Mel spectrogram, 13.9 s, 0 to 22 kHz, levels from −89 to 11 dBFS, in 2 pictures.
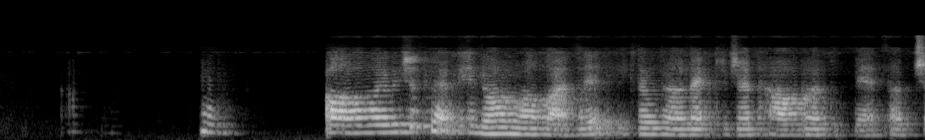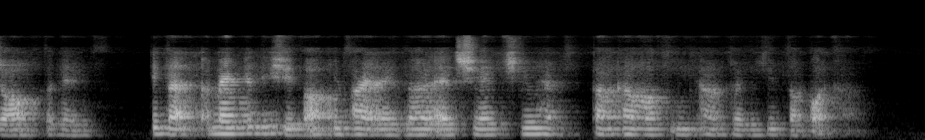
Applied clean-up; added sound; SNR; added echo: neural mask model DeepFilterNet 3.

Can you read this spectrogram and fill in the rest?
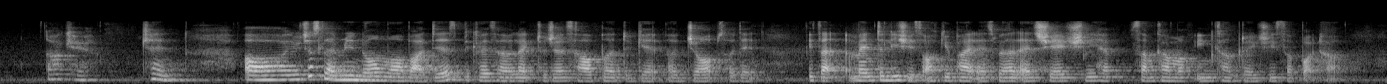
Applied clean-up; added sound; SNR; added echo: none; none; none; none.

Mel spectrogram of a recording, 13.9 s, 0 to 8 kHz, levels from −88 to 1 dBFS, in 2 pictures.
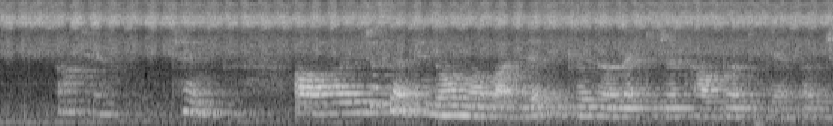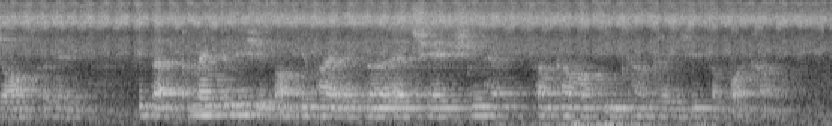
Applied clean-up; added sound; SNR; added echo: none; Cricket; -3 dB; reverberation time 0.9 s.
